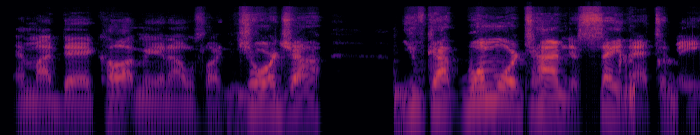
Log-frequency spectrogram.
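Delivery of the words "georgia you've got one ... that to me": heated, quarrelling tone. Retelling imitating a parent arguing with mom as a child: imitating dad arguing. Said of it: "I was imitating my dad".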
